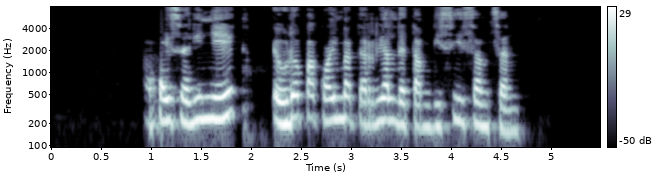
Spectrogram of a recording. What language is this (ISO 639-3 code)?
eus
